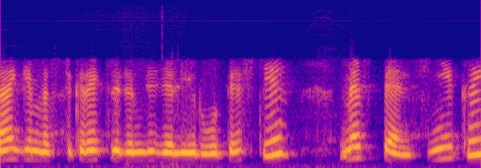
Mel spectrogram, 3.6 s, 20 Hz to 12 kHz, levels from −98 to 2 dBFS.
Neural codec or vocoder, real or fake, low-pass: none; real; 10.8 kHz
